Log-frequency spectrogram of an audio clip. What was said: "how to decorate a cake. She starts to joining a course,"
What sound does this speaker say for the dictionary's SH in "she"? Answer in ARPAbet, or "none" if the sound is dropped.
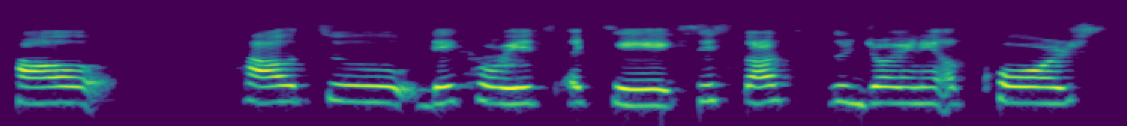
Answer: S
